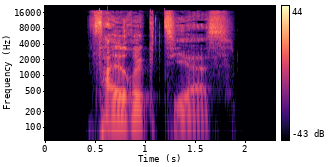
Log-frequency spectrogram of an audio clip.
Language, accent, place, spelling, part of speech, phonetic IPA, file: German, Germany, Berlin, Fallrückziehers, noun, [ˈfalˌʁʏkt͡siːɐs], De-Fallrückziehers.ogg
- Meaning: genitive singular of Fallrückzieher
